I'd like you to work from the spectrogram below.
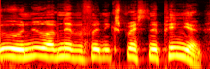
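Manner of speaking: scornful mock voice; mocking whiny protest. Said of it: "get to the end and".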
